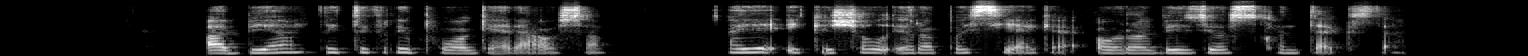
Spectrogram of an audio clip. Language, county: Lithuanian, Vilnius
